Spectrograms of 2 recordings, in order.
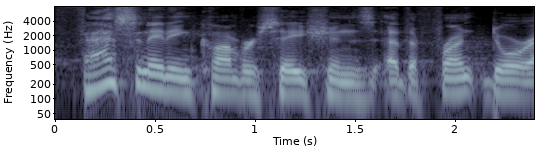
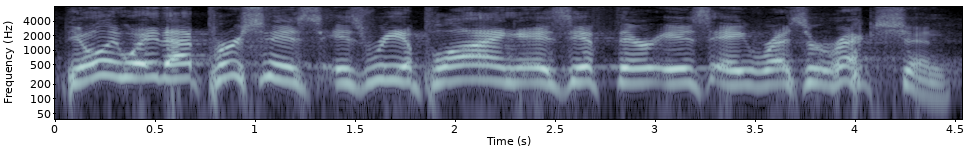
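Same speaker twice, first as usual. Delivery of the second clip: higher, louder, amused emphasis; a lively, amused punchline; excited punchline; 7 semitones higher, 5 dB louder than usual. Real, not acted. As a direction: land the joke with a grin. Punchline after funny letter.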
